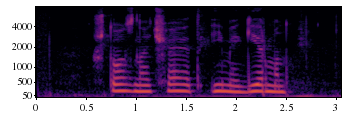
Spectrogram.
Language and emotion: Russian, neutral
